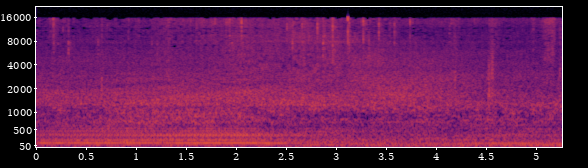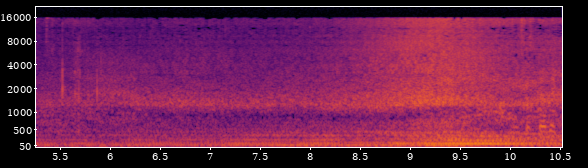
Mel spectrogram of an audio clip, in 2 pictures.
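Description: Cars and other vehicles pass along the periférico ring road in Matamoros, Tamaulipas, at dusk near a lagoon, a steady traffic rumble that swells as a closer vehicle goes by near the end.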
